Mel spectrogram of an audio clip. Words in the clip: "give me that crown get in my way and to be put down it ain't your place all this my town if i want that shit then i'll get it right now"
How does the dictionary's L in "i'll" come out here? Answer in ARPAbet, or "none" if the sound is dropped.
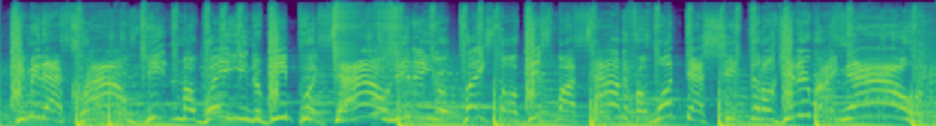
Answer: L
